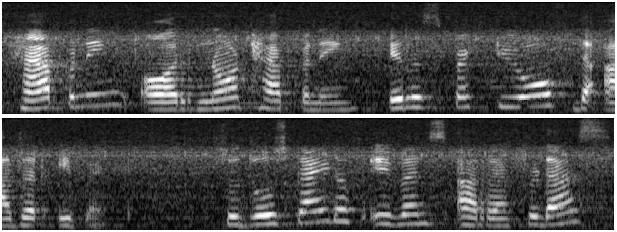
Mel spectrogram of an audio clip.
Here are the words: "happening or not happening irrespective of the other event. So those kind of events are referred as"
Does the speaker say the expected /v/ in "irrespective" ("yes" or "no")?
no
